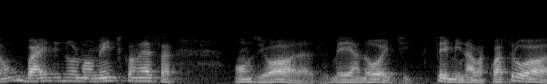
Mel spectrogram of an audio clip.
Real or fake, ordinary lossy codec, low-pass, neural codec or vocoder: fake; AAC, 32 kbps; 3.6 kHz; vocoder, 44.1 kHz, 128 mel bands every 256 samples, BigVGAN v2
